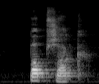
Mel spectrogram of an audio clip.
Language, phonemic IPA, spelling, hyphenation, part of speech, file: Dutch, /ˈpɑp.sɑk/, papzak, pap‧zak, noun, Nl-papzak.ogg
- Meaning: fatso (slur for an obese person)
